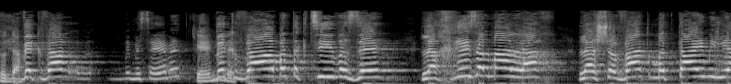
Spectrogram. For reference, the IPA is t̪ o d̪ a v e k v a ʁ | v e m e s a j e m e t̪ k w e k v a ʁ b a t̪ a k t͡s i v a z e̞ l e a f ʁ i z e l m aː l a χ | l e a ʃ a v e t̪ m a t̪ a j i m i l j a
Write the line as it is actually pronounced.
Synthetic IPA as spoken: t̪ o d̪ a v e k v a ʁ | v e m e s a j e m e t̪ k v e k v a ʁ b a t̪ a k t͡s i v a z e̞ l e a χ ʁ i z a l m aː l a χ | l e a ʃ a v a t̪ m a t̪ a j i m i l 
